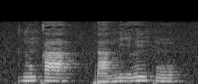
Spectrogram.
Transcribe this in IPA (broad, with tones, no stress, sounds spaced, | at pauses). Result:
d ũ˧ k a˧ | ɾ a˨ n i˧ l ĩ˦ k ũ˧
